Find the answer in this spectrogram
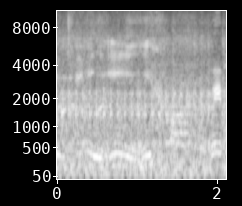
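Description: An engine idling with a steady low rumble, under people's voices talking.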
